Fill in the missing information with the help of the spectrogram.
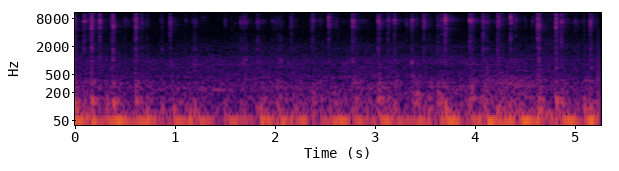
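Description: Long nails type quickly on a white low-profile plastic computer keyboard, recorded close up. A steady stream of short, dry plastic clicks and taps with bright edges sits over a constant low rumble, and each keystroke dies away almost at once.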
